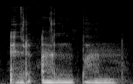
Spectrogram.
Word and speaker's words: Yr Alban: Now sometimes we put the word for the, which is either a Y by itself, pronounced or if the word starts with a vowel, we have it with an R as well, so Yr Alban.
